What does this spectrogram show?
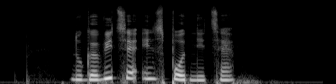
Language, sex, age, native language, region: Slovenian, female, 30-49, Slovenian, Gorenjska region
